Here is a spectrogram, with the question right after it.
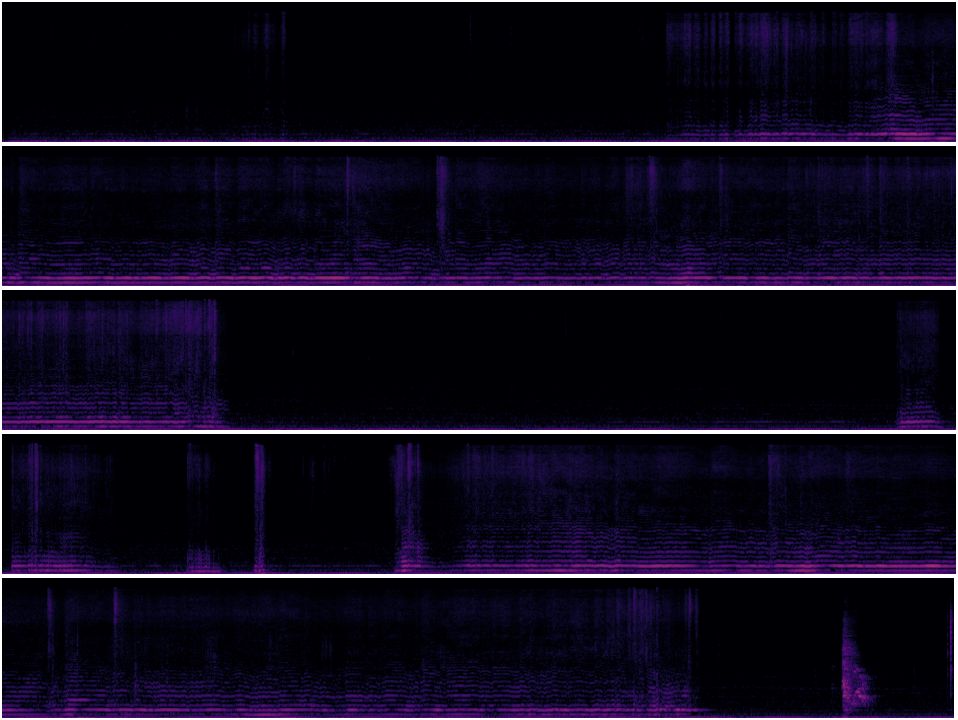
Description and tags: a wasp entered in my studio
BEE, BINAURAL, INSECT, WASP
